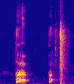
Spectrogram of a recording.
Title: hiccups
